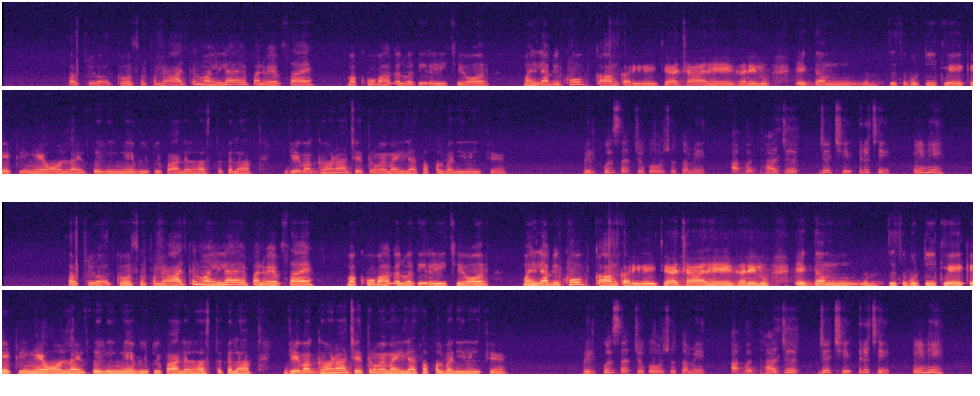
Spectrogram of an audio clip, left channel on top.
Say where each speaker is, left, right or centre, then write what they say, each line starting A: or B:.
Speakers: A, on the right; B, on the right.
A: સાચી વાત કહો છો તમે આજકાલ મહિલા એ પણ વ્યવસાય, માં ખુબ આગળ વધી રહી છે ઓર, મહિલા બી ખુબ કામ કરી રહી છે અચાર હે ઘરેલું, એકદમ જૈસે બુટીક હૈ, કેટરિંગ હૈ, ઓનલાઇન સેલિંગ હૈ, બ્યુટી પાર્લર, હસ્તકલા જેવા ઘણા ક્ષેત્રોમાં મહિલા સફળ બની રહી છે.
B: બિલકુલ સાચું કહો છો તમે. આ બધા જ જે ક્ષેત્ર છે એને,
